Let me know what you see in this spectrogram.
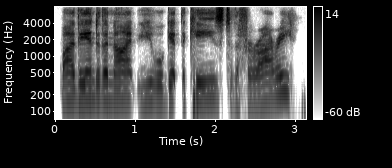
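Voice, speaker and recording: A man's voice: a little high, fairly even intonation, fairly quick, a bit bright, no room sound. An Australian man teaching an interactive class, upbeat and joking as he hands out quiz points to encourage his students.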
